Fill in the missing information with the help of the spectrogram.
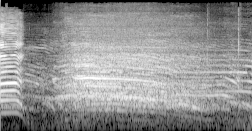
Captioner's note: crowd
